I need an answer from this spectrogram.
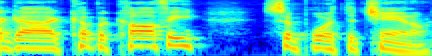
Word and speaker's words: Ko-fi: You buy a guy a cup of coffee, support the channel. It's easy as that. The link is is in the um description below as well, and it's called KO-FI, but it's pronounced coffee.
